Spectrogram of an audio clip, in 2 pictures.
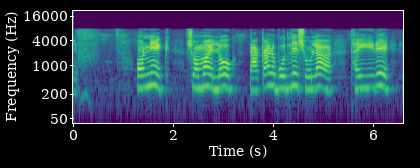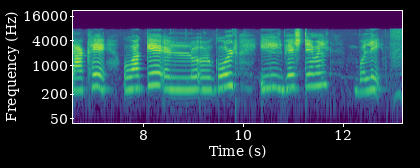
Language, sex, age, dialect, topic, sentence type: Bengali, female, <18, Jharkhandi, banking, statement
